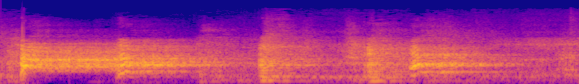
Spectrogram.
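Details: Shetland Sheepdog, pet indoors, dancing about while waiting to go outside, gives five sharp, bright barks in three seconds. Each bark starts hard and fades quickly, with short gaps between them.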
